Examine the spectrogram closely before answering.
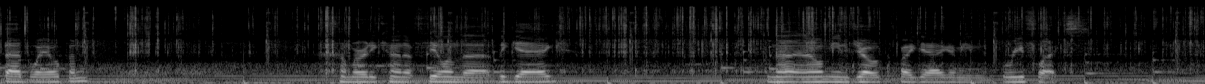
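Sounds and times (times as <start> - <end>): snack bag crinkling: 0.0 - 12.0.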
